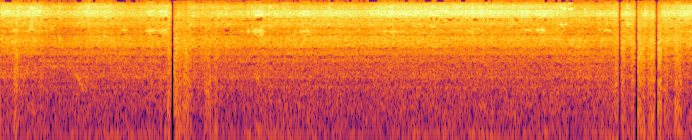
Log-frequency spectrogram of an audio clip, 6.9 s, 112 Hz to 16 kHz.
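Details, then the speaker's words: Ultrasonic piezoelectric bone saw making vertical and horizontal crestal osteotomies for sinus technique, about 5 mm distal to canine root, light sweeping motion; steady high-pitched hiss with a few brief breaks. "what's nice about this particular saw design that it that it has actually teeth cutting in vertical as well as the sagittal Direction so as again as with the sinus window osteotomy there's very little pressure just more of a sweeping motion"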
